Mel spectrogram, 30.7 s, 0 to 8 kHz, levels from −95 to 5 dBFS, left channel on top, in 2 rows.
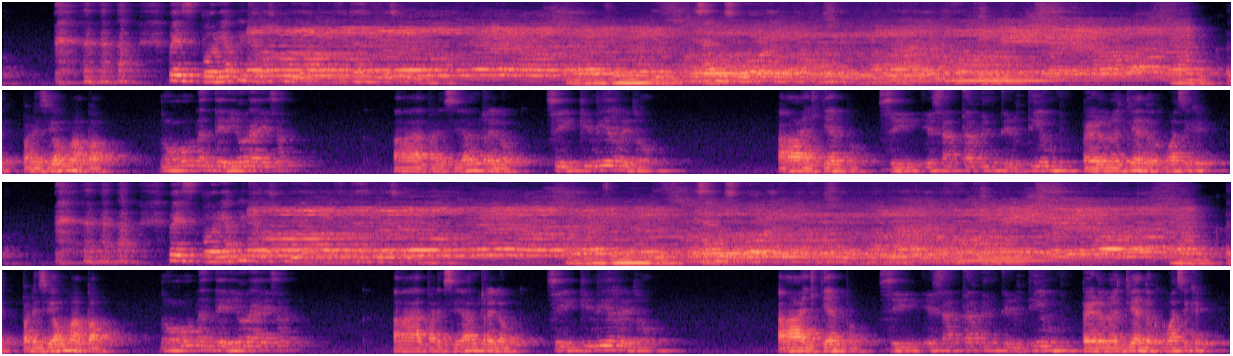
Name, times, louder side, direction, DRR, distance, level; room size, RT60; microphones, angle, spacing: voice 1, 0.7-5.6 8.1-12.6 17.3-19.0 22.2-23.6 26.3-28.7, left 1 dB, 55° left, -6 dB, 1.4 m, -28 dB
sound 1, 3.0-14.9, equal, 75° left, 0.9 m, -24 dB
voice 2, 7.0-8.4 8.7-9.0 14.6-15.0 15.3-16.6 20.3-21.7 25.1-26.1 28.9-30.4, right 1 dB, 85° right, 3 dB, 0.7 m, -24 dB
3.0 x 2.3 x 3.8 m, 0.92 s
head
